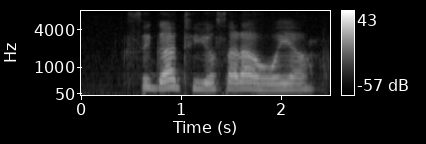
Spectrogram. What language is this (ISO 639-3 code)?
ven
